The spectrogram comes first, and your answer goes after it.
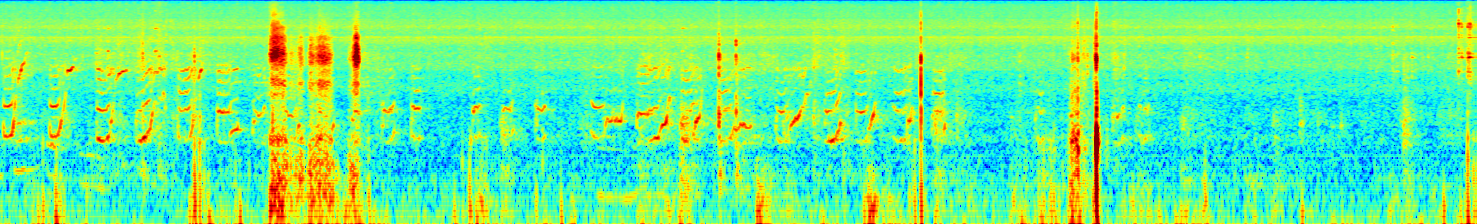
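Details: Adopted male pet guinea pig at home giving rapid series of short, high squeaky chirps in uneven bursts, interrupted by a couple of louder thumps and rustles, over low background hum.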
